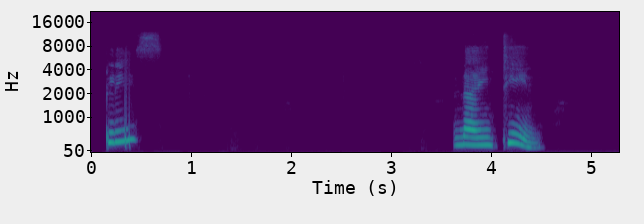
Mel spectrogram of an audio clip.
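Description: A woman speaks in short phrases through an online call.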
